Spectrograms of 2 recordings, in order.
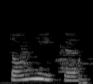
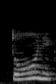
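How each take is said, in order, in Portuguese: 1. A tônica está na sílaba do meio. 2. A tônica está na primeira sílaba. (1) "Se a sílaba mais forte da palavra tônica fosse o ni" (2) "a gente percebe que o tó é o tom"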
